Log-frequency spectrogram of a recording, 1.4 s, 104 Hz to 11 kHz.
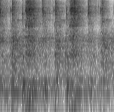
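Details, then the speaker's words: Lauson 2hp hit-or-miss engine after cam gear replacement, after trying timing advance lever: slow heavy uneven thumps about every half second, rattly top end; rough running, black smoke puff each firing, owner suspects running rich. "I wonder if she's running a little rich I see it Puffs black smoke every time it fires"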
